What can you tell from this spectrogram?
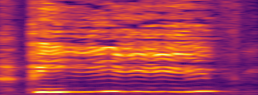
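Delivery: very high, loud whistle peep; engine peep. Acted. Thomas the engine whistling back at the boy, loud high peep. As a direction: squeal it like a train whistle.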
